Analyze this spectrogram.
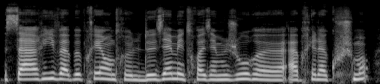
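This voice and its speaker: A woman's voice: fairly high pitch, steady tone, moderate pace, a little mellow, clean tone, no room sound, studio quality. A woman midwife explaining things in a podcast interview, with many fillers and restarts.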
